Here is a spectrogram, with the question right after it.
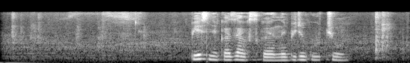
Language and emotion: Russian, neutral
